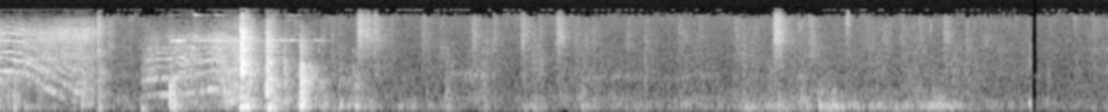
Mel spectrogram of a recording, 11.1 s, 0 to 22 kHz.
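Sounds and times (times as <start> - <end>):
door hinge creaking: 0.0 - 3.2
door closing and latching: 0.0 - 3.3.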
